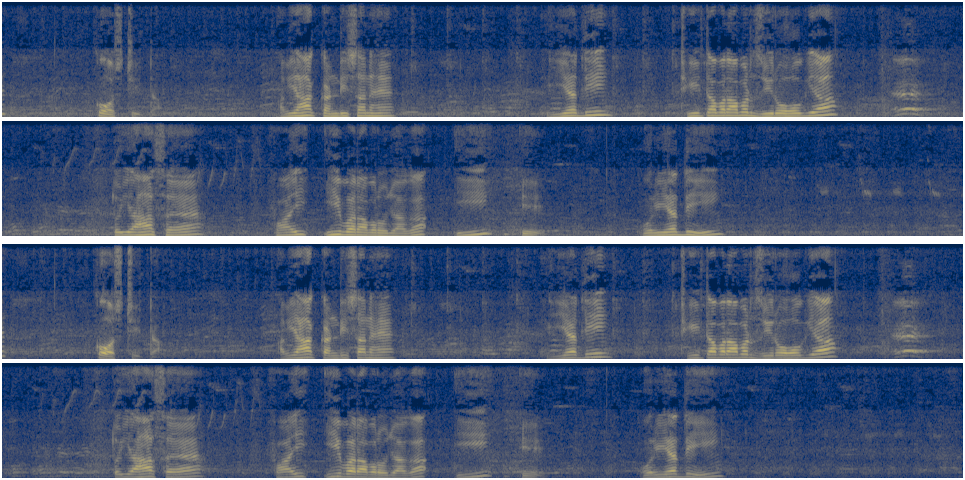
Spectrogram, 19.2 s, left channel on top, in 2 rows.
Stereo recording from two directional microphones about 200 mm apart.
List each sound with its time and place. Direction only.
0.9 s speech: 30° right (ahead or behind)
2.7 s speech: 15° right (ahead or behind)
5.5 s speech: 20° right (ahead or behind)
10.7 s speech: 15° right (ahead or behind)
16.0 s speech: 15° right (ahead or behind)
